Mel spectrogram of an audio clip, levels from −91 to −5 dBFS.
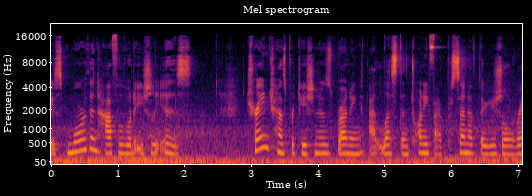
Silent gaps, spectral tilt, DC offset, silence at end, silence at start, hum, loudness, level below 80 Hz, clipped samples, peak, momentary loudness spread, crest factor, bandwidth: none; -3 dB/octave; 0.1%; 0 s; 0 s; none; -31 LUFS; -42 dBFS; under 0.1%; -12 dBFS; 9 LU; 20 dB; 17 kHz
